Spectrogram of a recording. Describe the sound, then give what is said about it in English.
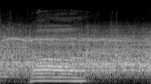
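An audience in Seattle applauds two teachers in a steady, dense wash of clapping that lasts throughout, with a brief voice calling out over it early on. “And we have two special teachers that my kids brought tonight, and I wanted to allow them some notoriety and some applause and some recognition from all you, their fine group of neighbors here in Seattle.”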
